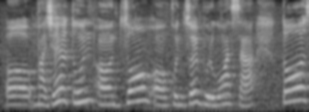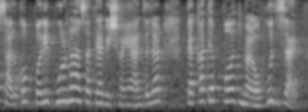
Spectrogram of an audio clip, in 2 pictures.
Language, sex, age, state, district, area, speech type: Goan Konkani, female, 18-30, Goa, Tiswadi, rural, spontaneous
